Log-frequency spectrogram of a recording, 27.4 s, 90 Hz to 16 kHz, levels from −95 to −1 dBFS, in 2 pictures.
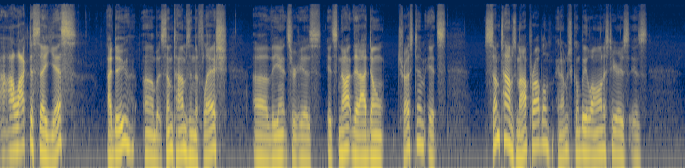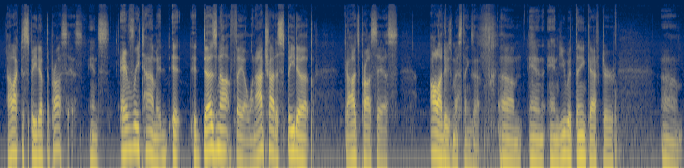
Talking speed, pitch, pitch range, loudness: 175 wpm, 125 Hz, 115-140 Hz, -20 LUFS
